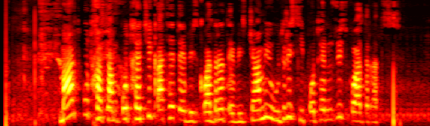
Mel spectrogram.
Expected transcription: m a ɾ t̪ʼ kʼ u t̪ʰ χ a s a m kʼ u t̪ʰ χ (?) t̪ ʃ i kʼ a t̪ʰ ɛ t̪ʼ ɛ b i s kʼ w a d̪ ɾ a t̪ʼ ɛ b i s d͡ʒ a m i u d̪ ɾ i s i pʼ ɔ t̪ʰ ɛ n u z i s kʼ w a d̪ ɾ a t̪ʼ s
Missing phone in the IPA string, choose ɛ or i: ɛ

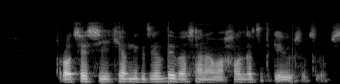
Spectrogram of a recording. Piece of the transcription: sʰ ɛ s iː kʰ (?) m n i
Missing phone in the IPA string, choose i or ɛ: ɛ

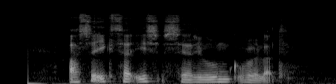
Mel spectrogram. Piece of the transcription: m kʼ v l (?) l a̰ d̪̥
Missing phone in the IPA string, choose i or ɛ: ɛ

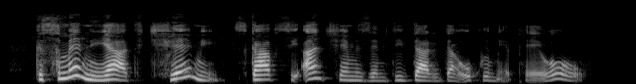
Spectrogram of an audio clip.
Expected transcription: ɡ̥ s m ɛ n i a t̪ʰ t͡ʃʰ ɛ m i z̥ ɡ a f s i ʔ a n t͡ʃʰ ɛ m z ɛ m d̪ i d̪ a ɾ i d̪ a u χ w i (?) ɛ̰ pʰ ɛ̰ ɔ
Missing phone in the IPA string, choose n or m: m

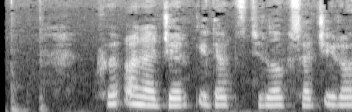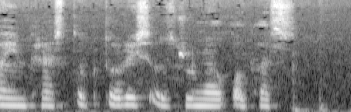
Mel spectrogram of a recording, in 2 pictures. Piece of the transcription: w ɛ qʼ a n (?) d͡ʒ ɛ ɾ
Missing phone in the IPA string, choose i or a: a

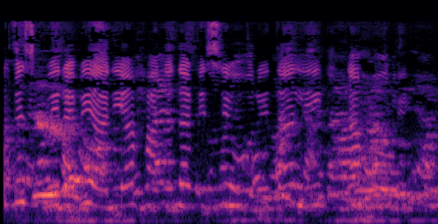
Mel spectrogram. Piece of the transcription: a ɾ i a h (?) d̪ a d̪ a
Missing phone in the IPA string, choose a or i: a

